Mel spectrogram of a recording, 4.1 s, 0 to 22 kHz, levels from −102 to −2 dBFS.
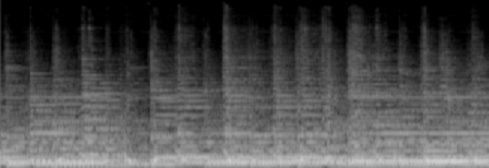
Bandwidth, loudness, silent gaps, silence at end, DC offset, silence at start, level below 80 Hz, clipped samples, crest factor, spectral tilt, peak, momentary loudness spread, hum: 7 kHz; -29 LUFS; none; 0 s; under 0.1%; 0 s; -52 dBFS; under 0.1%; 12 dB; -9 dB/octave; -16 dBFS; 7 LU; none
